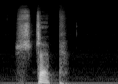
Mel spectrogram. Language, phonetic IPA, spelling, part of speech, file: Polish, [ʃt͡ʃɛp], szczep, noun / verb, Pl-szczep.ogg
